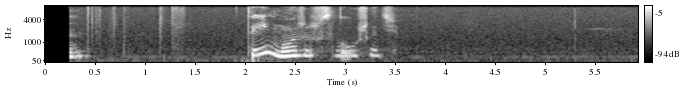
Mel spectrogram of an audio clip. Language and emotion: Russian, neutral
